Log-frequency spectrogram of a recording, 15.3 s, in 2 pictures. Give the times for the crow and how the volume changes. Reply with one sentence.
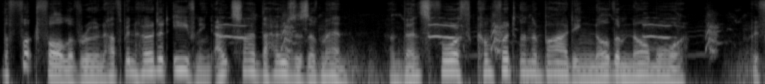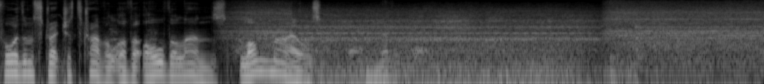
The crow can't be heard in this clip.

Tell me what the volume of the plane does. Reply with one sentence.
The volume of the plane stays about the same.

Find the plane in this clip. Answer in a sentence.
The plane can be heard from 9.8 to 15.2 s.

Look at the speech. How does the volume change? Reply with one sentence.
The loudness of the speech stays about the same.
